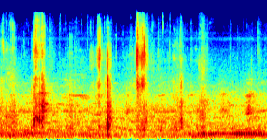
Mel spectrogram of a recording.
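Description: Jumbo crispy pork chicharon bitten and chewed up close, several sharp crackling crunches spaced unevenly over a few seconds against a quiet background, with no talking.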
